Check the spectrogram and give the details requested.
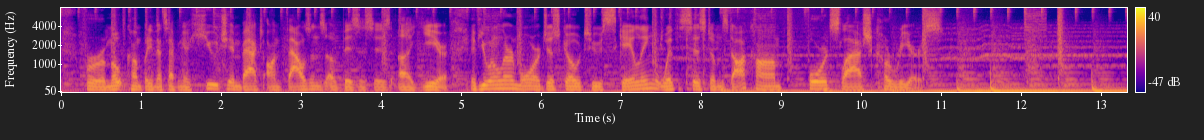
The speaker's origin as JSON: {"language": "English", "town": "Destin", "region": "Florida", "country": "United States", "tie": "born or raised there", "also_born_or_lived": "Atlanta, Georgia", "said": "Destin, Florida, which is not my hometown, but where I grew up"}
